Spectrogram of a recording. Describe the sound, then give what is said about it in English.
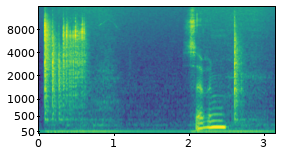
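Polyhedral dice, a d12, a d10 and a d6, clatter and rattle across a tabletop in a quick burst of clicks as damage is rolled for a missile attack, then a second shorter tumble lands about two seconds later, with a brief voice sounding alongside it. “Yeah, you roll a d12, you roll your d10, and you roll your d6 for each missile attack.”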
